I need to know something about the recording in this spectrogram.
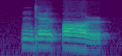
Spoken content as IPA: n d ø l ʔ ɔ ɹ

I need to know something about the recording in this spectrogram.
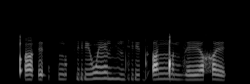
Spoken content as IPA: qʼ ẽ ʔ e ʔ u k ŋ ɵː k rʲ ɵ w ẽː d nʲ ẽ d rʲ ɵː d ʔ a ŋ͡ǃ ɵ n z eː χ e

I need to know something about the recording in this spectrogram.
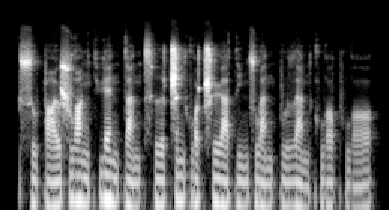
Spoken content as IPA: s u˨˩ p ɑ˧˥ ʊ̯ ʂ w ɑ˥˧ ŋ t̪ʰ ɥ ɛ˥˩ n t̪ a˨˩ n t͡sʰ ɹ̩˧˥ ʈ͡ʂ ə˥ n k w ɔ˨ ʈ͡ʂʰ ɻ̩˥˧ ä˥˩ t̪ i˧˥ ŋ s w a˧˥ n p u˧˥ l a˨˩ n kʰ w ɔ˥ pʰ w ɔ˧˥

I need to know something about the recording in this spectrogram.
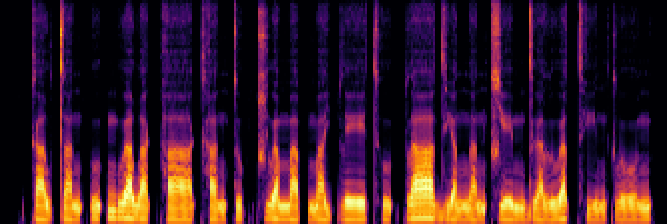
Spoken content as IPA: k a˨˩ w t a˨˩ n ʔ u˦˥ ʔ m u˥˩ a̯ w a˨˩ k̚ h aː˨˩ kʰ a˩˦ n t u˨˩ k̚ t͡ɕ u˧ a̯ m a˨˩ p̚ m a˧ j p l eː˧ tʰ u˨˩ ʔ p l aː˥˩ d i˨˩ a̯ n a˩˦ n t͡ɕ eː˧ m d ɯ˨˩ a̯ l u˦˥ a̯ tʰ i˩˦ n k l o˦˥ n

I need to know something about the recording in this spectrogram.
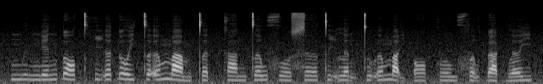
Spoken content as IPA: m ɨ̤˨˩ ŋ e˨˦ n ɗ ɔ˨˦ t̪ʰ ḭ˧˥ ə̯ ɗ o˧ j t̪ ə̰ː˧˥ m a˧˩ m t̪ ə˨˩ t̚ k a̤˨˩ n t̪ ə˧ w f o̤˨˩ s ə̤ː˨˩ t̪ ḭ˧˨ l ə̰˧˨ n t̪ ṵ˧˥ ə̯ m a̰˧˨ j ʔ ɔ̤˨˩ k o̤˨˩ w f ə̰˧˨ w ɗ a˨˩ k̚ l ə˧ j

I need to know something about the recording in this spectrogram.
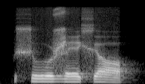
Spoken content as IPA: ʃ u ʐ e xʲ ɒ

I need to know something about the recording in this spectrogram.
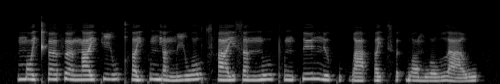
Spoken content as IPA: m ɔː˨ j kʰ œː˨˥ f œː˨ ŋ aː˨˧ j k iː˨˥ w kʰ ɐ˨˥ j k ʊ˧ ŋ j ɐ˨˩ n m iː˨˧ w o˥ w t͡sʰ aː˨˧ j s ɐ˨˧ n n̪ uː˥ pʰ ʊ˧ ŋ k yː˥ n̪ yː˨ kʷ ɪ˨ k̚ w aː˨ h ɐ˧ j t͡sʰ ɵ˧ t̚ w ɔː˨ m w o˨˥ w l aː˨˥ w

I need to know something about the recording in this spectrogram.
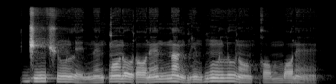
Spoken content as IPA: d͡ʒ ĩ˦ ʃ ũ˧ l e˨ n ɛ̃˨˦ k͡p ɔ̃˦ ɾ o˧ ɾ ɔ˧ ɾ ɛ̃˦ n ã˦˨ ɡ͡b ĩ˧ b ũ˦ l u˦˨ ɾ ɔ̃˨ k ɔ˨ m ɔ˧ ɾ ɛ̃˨

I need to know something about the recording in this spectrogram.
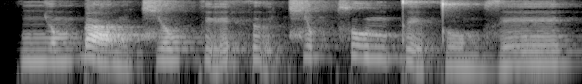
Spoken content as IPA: ɲ ə˨˦ m ɗ a̤˨˩ ŋ t͡ɕ ə˧ w k ḛ˧˥ h ɨ̰˧˨ ə̯ t͡ɕ ə˦˥ p̚ s u˧ n t̪ ḛ˧˨ t̪ o̤˨˩ m z e˧

